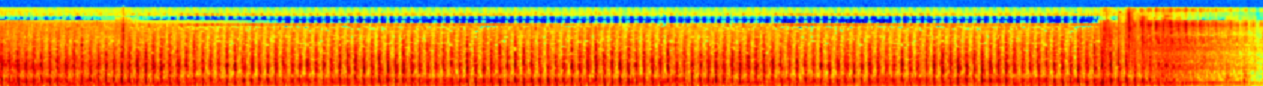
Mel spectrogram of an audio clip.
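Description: A helicopter's rotor thumps rapidly close by.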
